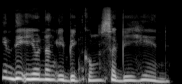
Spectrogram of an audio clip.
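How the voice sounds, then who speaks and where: A woman's voice: medium pitch, expressive, brisk, dark tone, no room sound, pitched above the performer's own voice, natural voice. Woman doing a heartbroken rich guy in an audio love story, guilty, pleading, dry sound. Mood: doubtful. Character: betrayed rich man, wounded, guilt-ridden, despairing son.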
